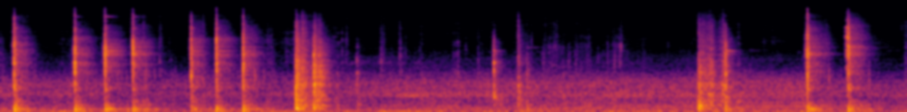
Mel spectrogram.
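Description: Steel ball-peen hammer knocking on an air-cooled VW connecting rod to unseat it from the crankshaft journal, with the rod nuts left on to protect the studs. About a dozen sharp metal knocks at uneven spacing, some with a brief ring, and a pause in the middle.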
